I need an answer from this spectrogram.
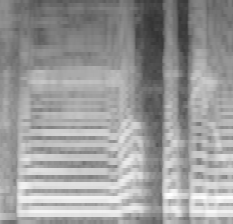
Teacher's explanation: यहाँ मीम मुशद्दद है, इसमें गुन्ना करेंगे, ये सा है, इसको नरमी से पढ़ेंगे।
